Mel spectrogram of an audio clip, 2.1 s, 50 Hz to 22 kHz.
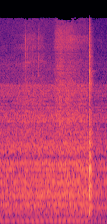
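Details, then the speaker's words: Vintage Yaesu FTDX-560 receiver set to 25 kHz: only a flat steady hiss and one click, with no receive at all. Turning the preselector makes no difference to the noise. "We'll put it on 25 kilohertz. And we have nothing. No receive whatsoever."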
